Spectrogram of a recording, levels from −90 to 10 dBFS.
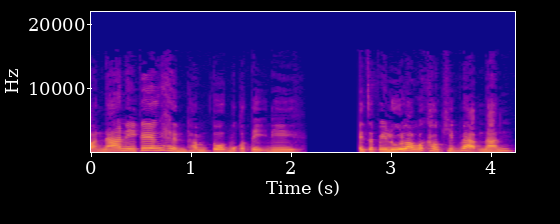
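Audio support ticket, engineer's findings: Speech re-entry at 2.56 s cut off abruptly; onset missing, sound jumps straight in from silence. About 120 ms swallowed, through 2.68 s, following a 0.48 s pause. Clipped start after a pause. Probable component: output device/path power-save. Mechanism: device idles during the pause, needs roughly a tenth of a second to wake and relock, so the first sounds after silence never reach the output.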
